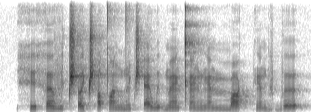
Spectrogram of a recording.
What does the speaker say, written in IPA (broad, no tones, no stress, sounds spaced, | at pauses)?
h ɪ h ɜ v ɪ t͡ʃʼ ʌ t͡ʃʼ ə tˤ ĩ n d ə̃ t͡ʃʼ æ w ɪ b æ̃ kʼ æ̃ ŋ ɡ æ̃ mː ɑ kː ɛ̃ b i b ə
